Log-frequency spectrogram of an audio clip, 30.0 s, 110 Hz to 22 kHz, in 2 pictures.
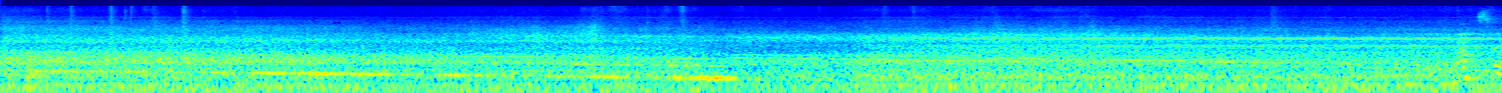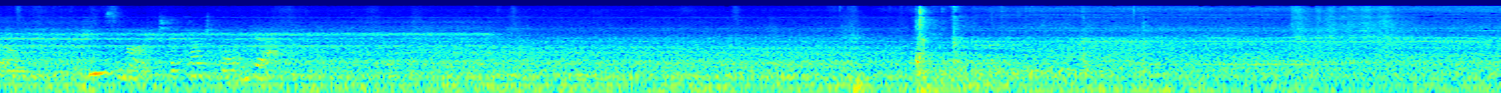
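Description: Kawasaki–CRRC Sifang CT251 metro train heard from inside the car as it brakes into a station: steady running rumble under a motor whine that falls steadily in pitch as the train slows. A higher tone cuts off about two-thirds of the way through as the train comes to a stop, and there are a few sharp clicks.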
